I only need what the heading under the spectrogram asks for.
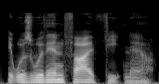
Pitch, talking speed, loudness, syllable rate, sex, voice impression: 95 Hz, 225 wpm, -17 LUFS, 4.9 syllables/s, male, masculine, adult-like, tensed, powerful, bright, clear, fluent, intellectual, friendly, unique, lively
